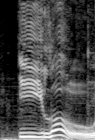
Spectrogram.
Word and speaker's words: Elo: Oak said it's pronounced elo. It's just rating points in chess.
